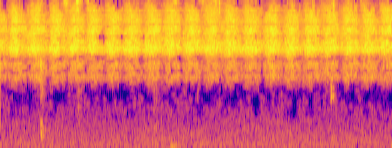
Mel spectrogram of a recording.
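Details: Summer cicada chorus at a Croatian campsite by the Adriatic: dense, high-pitched buzzing that swells and fades in quick regular pulses, about two or three per second, with little else heard.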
